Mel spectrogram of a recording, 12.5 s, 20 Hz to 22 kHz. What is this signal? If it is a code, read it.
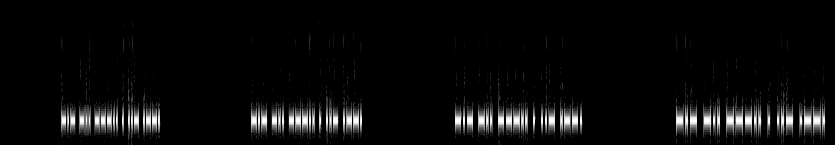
Morse code, heard as a keyed tone, about 43 wpm, 700 Hz. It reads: KD8EUP KD8EUP KD8EUP KD8EUP
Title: Speed Racing - USA 2x3 Call Signs 35wpm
